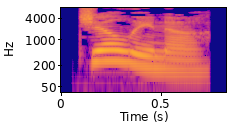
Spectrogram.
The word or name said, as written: jyllina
